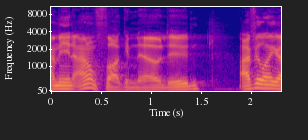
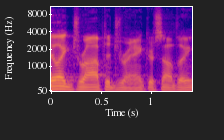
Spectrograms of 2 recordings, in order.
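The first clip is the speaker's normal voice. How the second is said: ordinary delivery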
